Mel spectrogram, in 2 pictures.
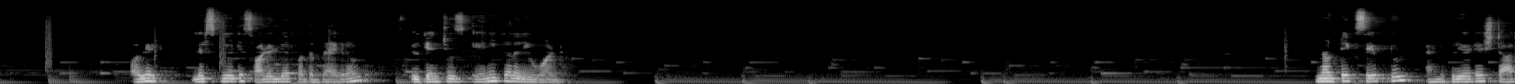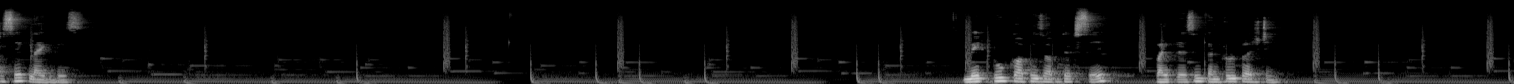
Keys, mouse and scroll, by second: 1.1 right click, 1.8 click, 4.0-4.9 typing, 6.5 click, 9.2 right click, 10.0 alt+click, 16.6-19.0 drag, 19.0 v, 19.2-20.8 drag, 23.6 s, 24.6 click, 25.9 ctrl+d, 27.3-28.3 drag, 28.8 ctrl+d, 29.5-30.2 drag.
